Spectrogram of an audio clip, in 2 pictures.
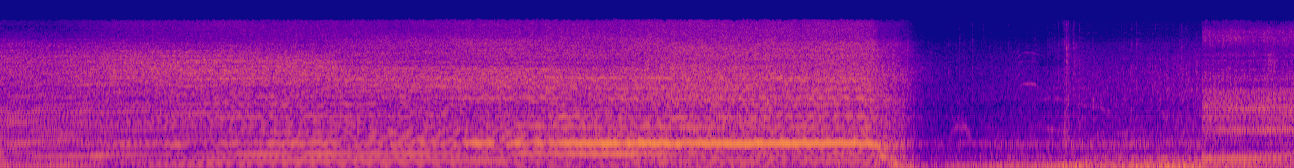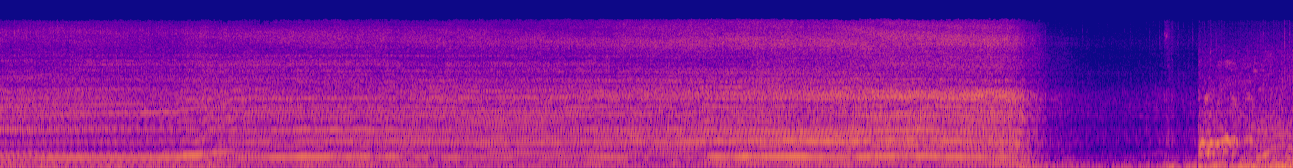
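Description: Pickup truck engine held at high revs under heavy load while pulling a weight sled, winding down about eleven seconds in. After a cut, an engine revs up again, holds high and drops off near the end.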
